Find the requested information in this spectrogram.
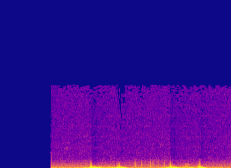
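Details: Hypertrophic cardiomyopathy with dynamic subaortic obstruction: short, squeaky, high-frequency systolic murmur, usually loudest along the left sternal border.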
